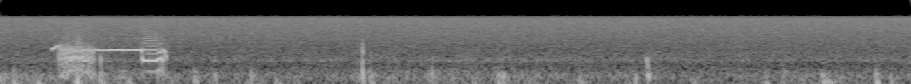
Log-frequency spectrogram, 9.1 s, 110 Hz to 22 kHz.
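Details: American black bear cubs of the mother Jewel, exploring outside the den on April 2, 2012, studied by the Wildlife Research Institute. A short, steady tonal whine, level then dropping, followed by soft scattered rustles and faint thumps.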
